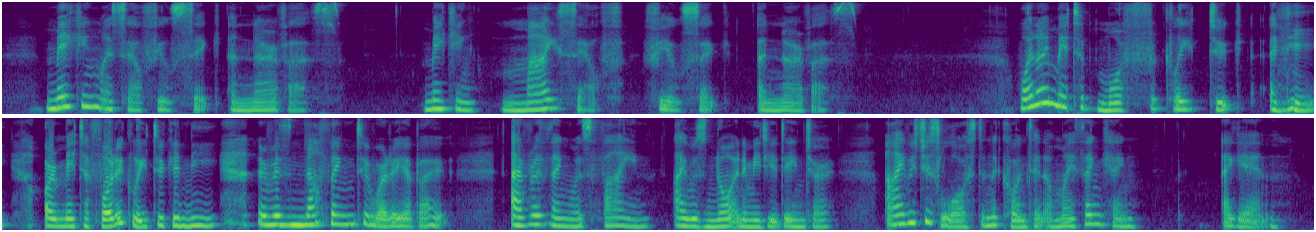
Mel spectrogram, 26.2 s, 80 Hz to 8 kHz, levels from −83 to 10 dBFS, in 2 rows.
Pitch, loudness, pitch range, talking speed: 195 Hz, -15 LUFS, 175-220 Hz, 110 wpm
